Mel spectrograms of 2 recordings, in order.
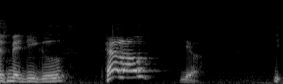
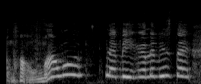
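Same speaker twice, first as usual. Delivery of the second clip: much higher, pleading whine; 13 semitones higher, slower than usual. Retold or imitated. Son begging mama from the police car, high pleading. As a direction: beg your mama in a high voice.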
